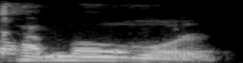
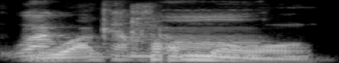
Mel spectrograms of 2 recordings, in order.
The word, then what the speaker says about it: whack-a-mole: guacamole. Playing no Guacamole. guacamole. It's whack-a-mole. Guacamole. What is Guacamole. guacamole? This is whack-a-mole.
